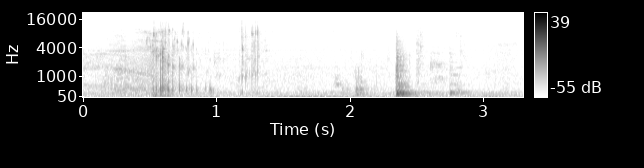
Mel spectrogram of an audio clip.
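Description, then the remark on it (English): Quiet drinking sounds: a few soft slurping sips of sparkling water from a can and mouth clicks, then a louder gulp near the end, with faint fizzy hiss in the background and no talking. “Just taking a sip of my, which is in a can, by the way, but this is a sparkling water because I'm a pussy.”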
